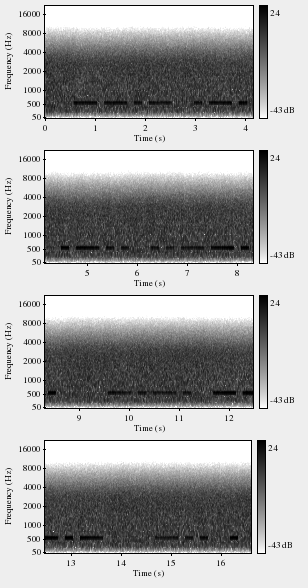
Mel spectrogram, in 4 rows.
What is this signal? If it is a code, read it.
Morse code, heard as a keyed tone, machine-sent, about 8 wpm, 560 Hz, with heavy radio static. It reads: QRL? CQ DE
